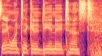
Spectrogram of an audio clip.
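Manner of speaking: usual speaking voice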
